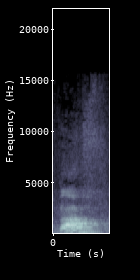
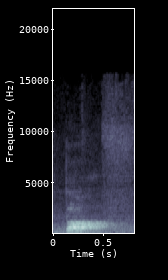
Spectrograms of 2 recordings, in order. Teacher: the south of England, southeast of England, and received pronunciation underwent a change from a to r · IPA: /bɑːθ/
